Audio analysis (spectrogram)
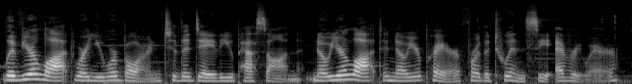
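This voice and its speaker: A woman's voice: fairly low pitch, moderate pace, creaky. A woman voicing an earnest young big sister in a storybook game, explaining and reciting in a simple, singsong way. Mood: solemn singsong. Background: game music.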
